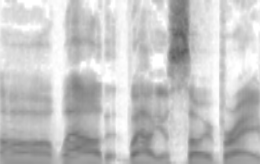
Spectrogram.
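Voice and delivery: put-on mocking, sarcastic praising tone. Retelling a nurse scene in a film: imitating a nurse mocking. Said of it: "mocking him".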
